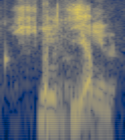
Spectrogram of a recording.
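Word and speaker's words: שבעים: And this is an example of a closed syllable, shiv, and another closed syllable, im. Shiv im means 70.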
